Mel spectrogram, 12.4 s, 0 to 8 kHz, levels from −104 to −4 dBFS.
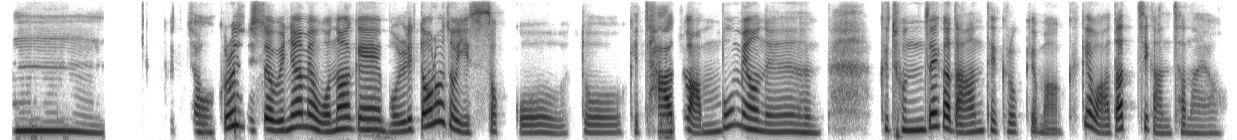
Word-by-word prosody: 음. 200 -5 -2 0.6
그쵸. 175 -3 -8
그럴 290 +5 +5
수 310 - -4
있어요 220 +2 +4
왜냐면 260 +6 +4
워낙에 230 +3 +3
멀리 185 +5 0
떨어져 300 - +4
있었고 165 -3 -5
또 165 -1 -8
이렇게 - - -13
자주 185 +1 +1
안 170 +4 -1
보면은 180 - -1 0.6
그 245 - -6
존재가 230 +6 +3
나한테 180 +5 -1
그렇게 180 - -9
막 80 -3 -10
크게 - - -5
와 155 - +1
닿지가 245 +3 +1
않잖아요. 150 0 -11
185 Hz, 260 characters per minute, -22 LUFS, 165-230 Hz, 0.6 s, 그럴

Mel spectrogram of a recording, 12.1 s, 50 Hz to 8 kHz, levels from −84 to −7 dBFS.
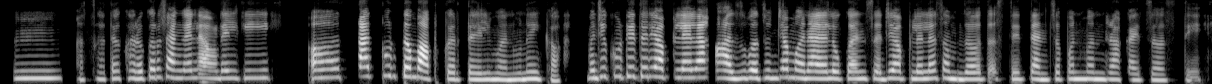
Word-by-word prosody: अं, 265 0 -2 0.2
असं 230 +2 -9
तर 255 - -5
खरोखर 260 +3 -3
सांगायला 275 -2 0
आवडेल, 265 0 -1
की 275 +1 -7 0.4
अ, - - +4 0.4
तात्पुरतं 330 0 +4
माफ 275 -5 +10
करता 230 0 -4
येईल 220 0 +1
म्हणू, 220 0 +2
नाही 240 +1 +3
का? 180 - -5 0.3
म्हणजे 270 +4 -2
कुठेतरी 330 0 -4
आपल्याला 290 -1 +4 0.2
आजूबाजूंच्या 265 +2 +1
मनाला, 255 -3 +3
लोकांचं 250 0 -1
जे 270 - -1
आपल्याला 245 0 0
समजावत 235 -3 0
असते, 235 0 -7
त्यांचं 230 -1 -1
पण 240 0 0
मन 235 -1 +1
राखायचं 210 -2 -6
असते 195 - -13
255 Hz, 150 wpm, -22 LUFS, 235-275 Hz, 0.4 s, माफ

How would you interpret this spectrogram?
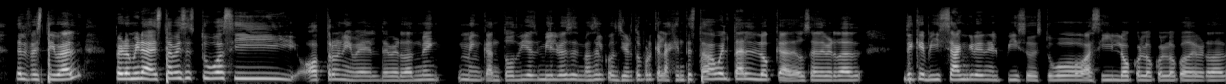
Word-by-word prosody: del 250 -1 +2
festival. 230 - +4 0.3
Pero 260 -2 +9
mira, 265 -2 +9
esta 240 +4 +3
vez 285 0 +2
estuvo 285 -1 +1
así, 270 -3 +1
otro 210 +3 -1
nivel, 195 -3 -4
de 185 - -6
verdad, 190 0 -2
me 215 +1 -3
en 215 0 -7
me 225 -2 -5
encantó 200 0 -6
10,000 220 +1 -3
veces 220 0 -1
más 205 +1 -5
el 225 - -3
concierto 200 0 -5
porque 220 +1 -5
la - - -2
gente 210 +3 -5
estaba 230 - 0
vuelta 250 0 +2
loca. 225 -3 -1
O - - -6
sea, 200 +1 -3
de 195 - -1
verdad, 195 0 0 0.4
de 240 +1 -1
que 240 - +2
vi 220 +1 -2
sangre 220 0 +2
en 215 - -3
el 205 -1 -7
piso, 205 -1 -6
estuvo 200 +2 -1
así 205 0 -5
loco, 200 0 -1
loco, 195 -1 -3
loco, 195 0 -2
de 195 0 -2
verdad. 190 0 -2
215 Hz, 220 wpm, -22 LUFS, 200-240 Hz, 0.4 s, Pero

